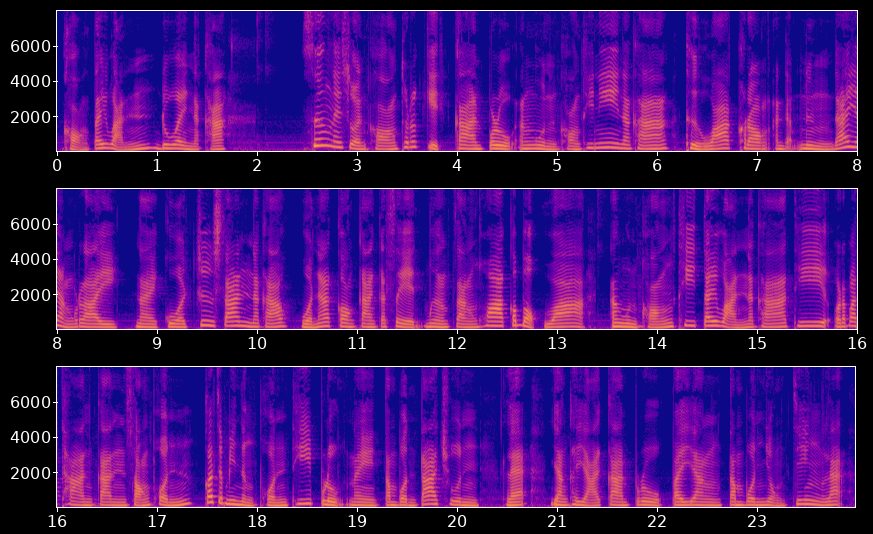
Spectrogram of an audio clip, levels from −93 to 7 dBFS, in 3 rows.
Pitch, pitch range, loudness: 190 Hz, 175-220 Hz, -26 LUFS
